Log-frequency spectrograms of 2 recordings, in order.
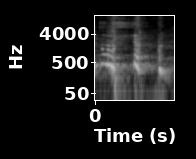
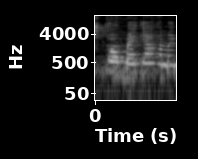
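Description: First: Very high laughing squeal, higher; hammed-up frazzled aunt giggling the plea; panicked aunt. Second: Very high, frantic squeal, higher; hammed-up frazzled aunt begging not to be called; panicked aunt. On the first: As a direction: repeat it in a mock panic through a laugh.

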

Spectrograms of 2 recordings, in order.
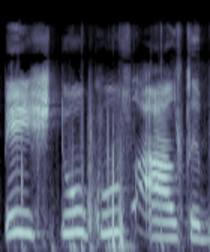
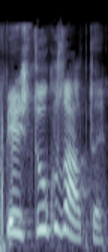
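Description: First: "Beş dokuz altı" drawn out word by word; "Beş dokuz altı" at half speed, deliberately; slow spelling-out. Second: Said in the usual way. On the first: Shown as a demonstration. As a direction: read "Beş dokuz altı" very slowly, each number stretched. Spells code out slowly for viewers.

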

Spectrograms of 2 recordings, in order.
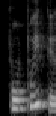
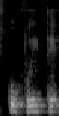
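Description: First: «пупити» with п in place of к; «пупити» childish echoing; child's slip. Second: Said in the usual way. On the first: Shown as a demonstration. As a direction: say «пупити» with a p copied from the second syllable. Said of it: "вони часто говорять". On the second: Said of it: "замість".

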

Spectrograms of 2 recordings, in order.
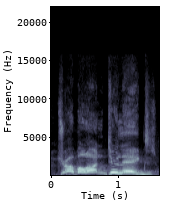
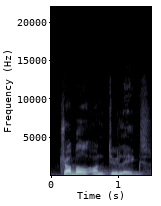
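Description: First: High, loud shout with "two" punched; preacher shouting Peter's nickname, loud and high. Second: Said in the usual way. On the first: Shown as a demonstration. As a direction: yell it out.

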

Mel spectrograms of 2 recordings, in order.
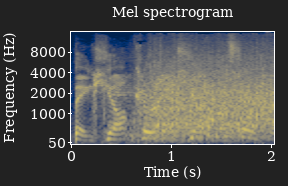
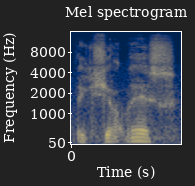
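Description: First: High, rising excited call. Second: Hushed tense commentary; quiet. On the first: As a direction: burst out as the shot lands. Shot made, commentator erupts. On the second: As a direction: hold the breath before the shot. Quiet tension before key shot. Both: Real, not acted.

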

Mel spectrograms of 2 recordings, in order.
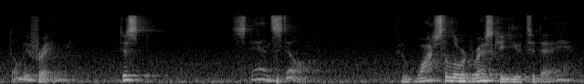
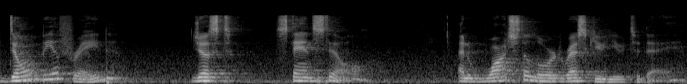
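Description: First: Calm a panicking crowd very quietly; hushed reassurance. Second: Said in the usual way. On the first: Acted. Repeats Moses's calming words softly. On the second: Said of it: "Moses says to them this quote here".

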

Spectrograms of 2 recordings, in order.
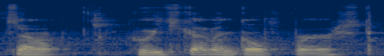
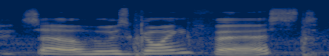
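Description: First: Low, quiet put-on nerd voice; geeky, unsexy voice. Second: Slow, lightly geeky delivery; lightly put-on unsexy nerd voice. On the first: Shown as a demonstration. Redoing the nurse's question, geeky unsexy voice. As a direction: do a deliberately unsexy geek. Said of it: "let me do it in a geeky". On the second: Nurse asks who goes first, mildly geeky voice. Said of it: "I said in a geeky, unsexy voice".

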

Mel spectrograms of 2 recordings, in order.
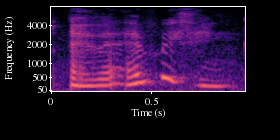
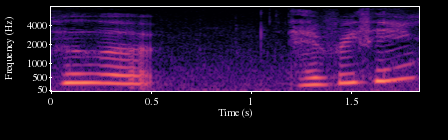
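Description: First: King's simple, settled answer; plain, matter-of-fact. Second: High, halting, rising echo; incredulous question. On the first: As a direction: state it plainly, falling at the end. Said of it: "replied the king plainly". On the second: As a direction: question it in amazement, pausing midway. Prince echoes king in disbelief. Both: A narrator's reading.

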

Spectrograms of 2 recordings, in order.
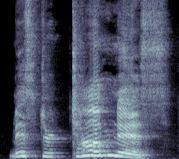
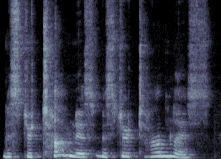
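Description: First: Very loud, high, drawn-out yell; bawling. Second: High-pitched, distressed calling; great distress. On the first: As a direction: bawl the name right in his ear. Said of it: "bawled Lucy in his ear". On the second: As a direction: plead with him in alarm, voice lifted high. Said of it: "said Lucy in great distress". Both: A narrator's reading.

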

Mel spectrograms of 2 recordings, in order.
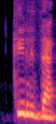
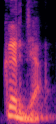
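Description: First: কিরজা said with an i in the first syllable, the wrong way; wrong pronunciation. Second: কারজা said with an open a in the first syllable; correct pronunciation. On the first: Teacher to learners, showing the wrong vowel in কিরজা. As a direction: demonstrate the mistaken কিরজা, i as in kit. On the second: Teacher to learners, modelling the correct vowel in কারজা. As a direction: give the right কারজা, first vowel a as in father. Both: Shown as a demonstration. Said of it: "কিরজা কিন্তু না".

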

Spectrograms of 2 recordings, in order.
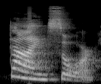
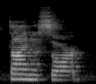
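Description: First: Dinosaur growled, much louder like a little monster. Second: Said in the usual way. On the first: Acted. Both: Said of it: "he growled".

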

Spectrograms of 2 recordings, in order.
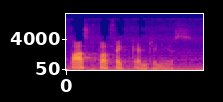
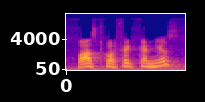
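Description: First: past perfect continuous said lower and softer, pitch falling to close; falling final tune. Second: past perfect continuous said quicker, pitch rising on past; rising list tune. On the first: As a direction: close the pair, voice dropping down. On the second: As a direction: read it as an open item, voice going up. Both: Shown as a demonstration.

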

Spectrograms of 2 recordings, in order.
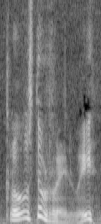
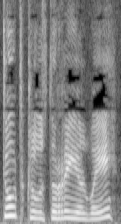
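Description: First: Slow, amused incredulous question; higher, drawn-out question, gently dismissing the worry; assuring. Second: Slow, high, loud plea; high-pitched imploring wail; begging. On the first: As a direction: echo it with a reassuring smile. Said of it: "smiled assuringly". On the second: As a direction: plead desperately, pitched way up. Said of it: "begged Peter Sam". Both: A narrator's reading.

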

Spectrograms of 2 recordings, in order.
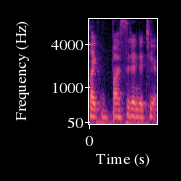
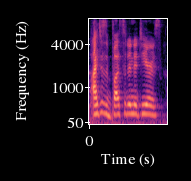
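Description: First: Said in the usual way. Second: On the edge of crying as she repeats "busted into tears"; welling up. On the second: Real, not acted. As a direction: voice tightening with real tears. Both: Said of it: "I'm gonna cry thinking about it".

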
